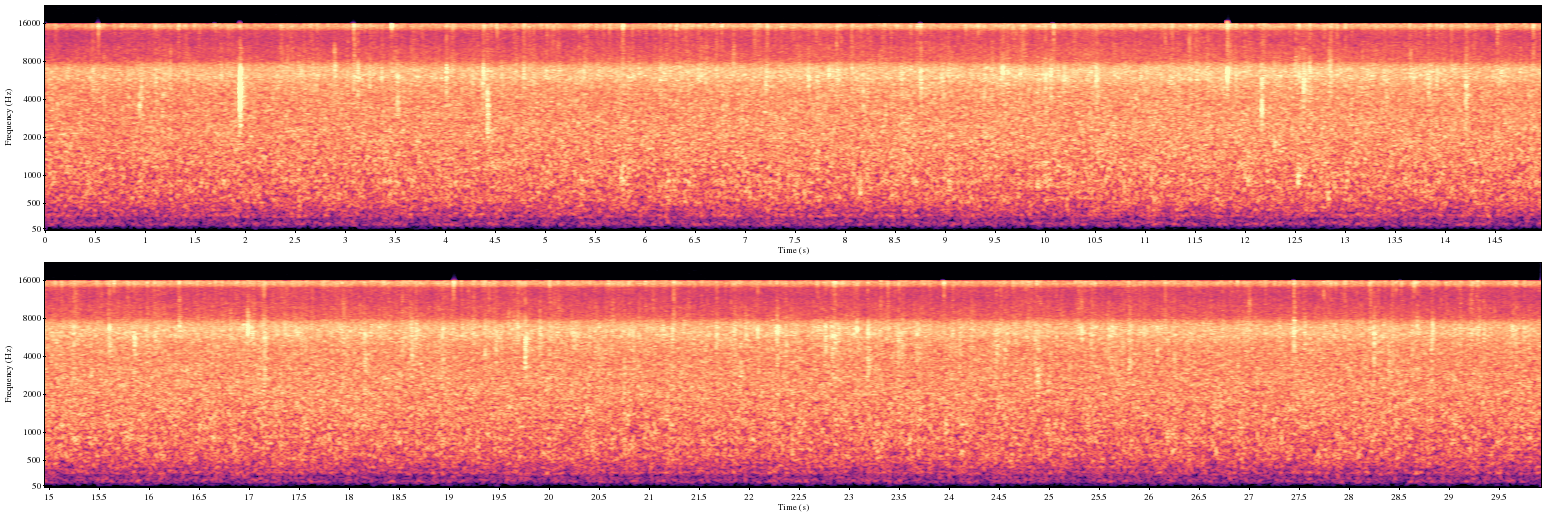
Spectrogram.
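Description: Heavy rain falling steadily onto a waterlogged yard and standing water: a dense, even hiss with a few sharper drop ticks close by.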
